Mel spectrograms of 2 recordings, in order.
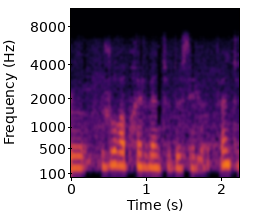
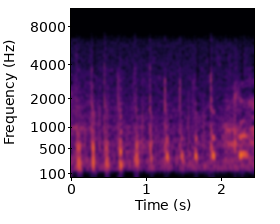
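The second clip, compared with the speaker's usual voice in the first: whispered toc toc rising higher and higher; wheel clicking; 10 semitones higher, 8 dB quieter than usual. Shown as a demonstration. Teacher turning the date wheel, whispered clicking. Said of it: "on va la faire tourner".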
